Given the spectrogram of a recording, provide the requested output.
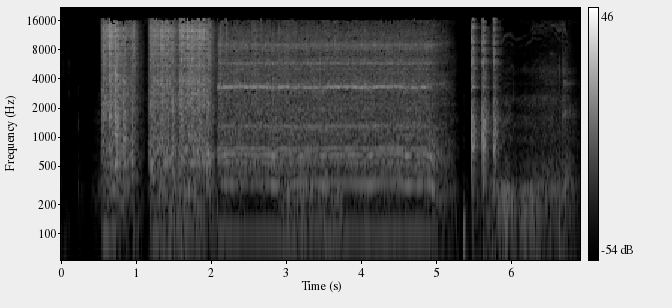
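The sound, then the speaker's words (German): An electric spice grinder grinds garam masala, whirring loudly in short bursts, then settling into a steady high-pitched motor whine for about three seconds, ending with a few quick pulses. No one speaks. “So, jetzt wird hier gemahlen.”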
